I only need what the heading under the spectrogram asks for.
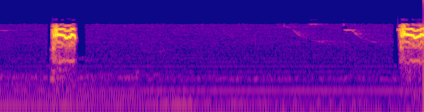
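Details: Nestling bluebirds waiting for their parents to call them out; a harsh, buzzy call near the start and another about three and a half seconds later, with quiet low hum between.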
